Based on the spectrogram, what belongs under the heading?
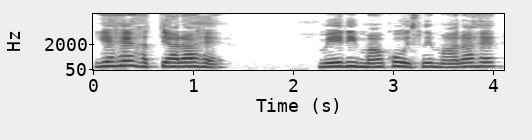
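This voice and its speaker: A woman's voice: high-pitched, fairly even intonation, slow pace, a little mellow. A woman reading the lines of a fierce, grieving young man in a storybook tale. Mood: furious.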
